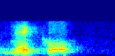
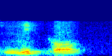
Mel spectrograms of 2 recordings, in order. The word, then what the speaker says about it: neko: She has a nickname that her family gave her when she was going to move to Hawaii, cat or neko. They mispronounce it as Nico.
